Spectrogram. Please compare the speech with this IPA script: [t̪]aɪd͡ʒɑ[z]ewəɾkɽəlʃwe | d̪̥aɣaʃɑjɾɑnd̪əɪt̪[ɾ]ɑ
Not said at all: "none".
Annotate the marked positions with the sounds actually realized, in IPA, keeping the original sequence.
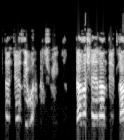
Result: t̪, z, l

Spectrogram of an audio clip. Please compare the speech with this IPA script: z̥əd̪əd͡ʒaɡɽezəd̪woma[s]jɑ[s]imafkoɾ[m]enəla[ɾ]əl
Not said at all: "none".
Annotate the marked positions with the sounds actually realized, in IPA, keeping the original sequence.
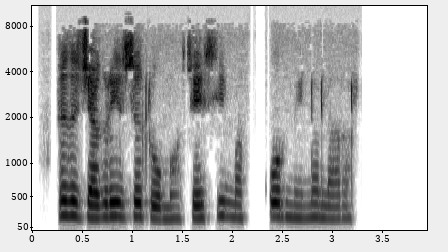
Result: s, s, m, ɾ

